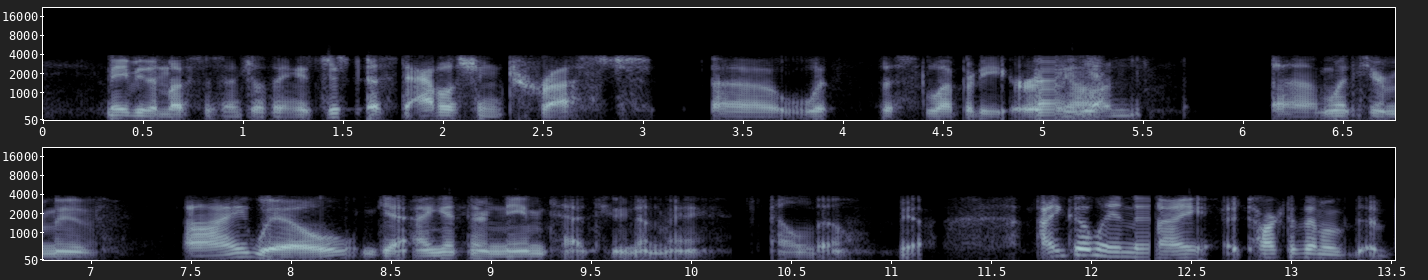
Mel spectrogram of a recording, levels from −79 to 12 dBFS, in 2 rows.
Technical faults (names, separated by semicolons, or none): G.723.1 codec; VoIP packet loss concealed by the speech codec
